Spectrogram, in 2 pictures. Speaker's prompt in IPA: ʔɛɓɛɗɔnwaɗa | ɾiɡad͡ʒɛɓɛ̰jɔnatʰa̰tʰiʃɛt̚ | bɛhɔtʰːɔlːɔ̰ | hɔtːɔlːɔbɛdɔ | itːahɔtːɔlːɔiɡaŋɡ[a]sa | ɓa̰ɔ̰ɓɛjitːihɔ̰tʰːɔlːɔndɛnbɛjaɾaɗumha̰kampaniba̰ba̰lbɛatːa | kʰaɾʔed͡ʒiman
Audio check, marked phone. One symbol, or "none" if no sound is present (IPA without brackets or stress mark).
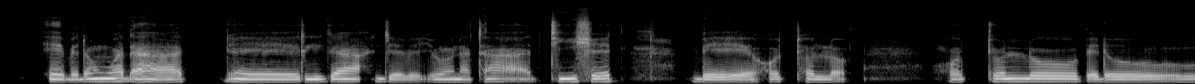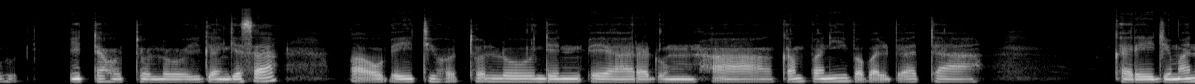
ɛ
